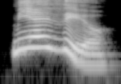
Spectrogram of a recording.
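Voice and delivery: a sharp, high-pitched question; old woman asking. Acted.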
